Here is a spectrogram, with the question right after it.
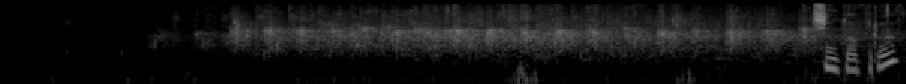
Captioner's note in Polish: oklaski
